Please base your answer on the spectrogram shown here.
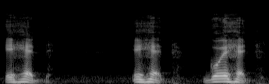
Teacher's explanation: on a point que accent tonique là tombé sous deuxième syllabe. Là, son mot gagne deux syllabes et head.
